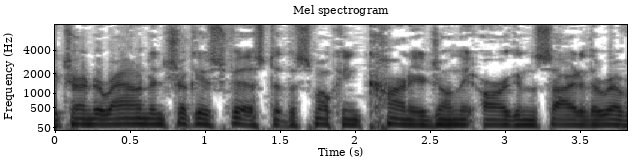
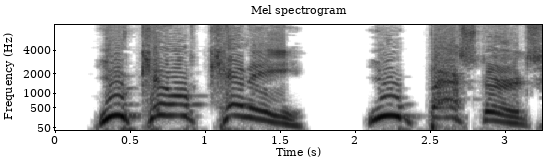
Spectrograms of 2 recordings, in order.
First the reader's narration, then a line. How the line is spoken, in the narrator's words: he yelled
